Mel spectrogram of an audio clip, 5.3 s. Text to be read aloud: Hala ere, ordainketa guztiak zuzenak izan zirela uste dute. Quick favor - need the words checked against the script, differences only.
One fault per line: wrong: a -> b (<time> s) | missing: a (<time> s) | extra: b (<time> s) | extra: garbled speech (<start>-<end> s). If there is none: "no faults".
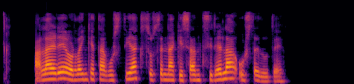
no faults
